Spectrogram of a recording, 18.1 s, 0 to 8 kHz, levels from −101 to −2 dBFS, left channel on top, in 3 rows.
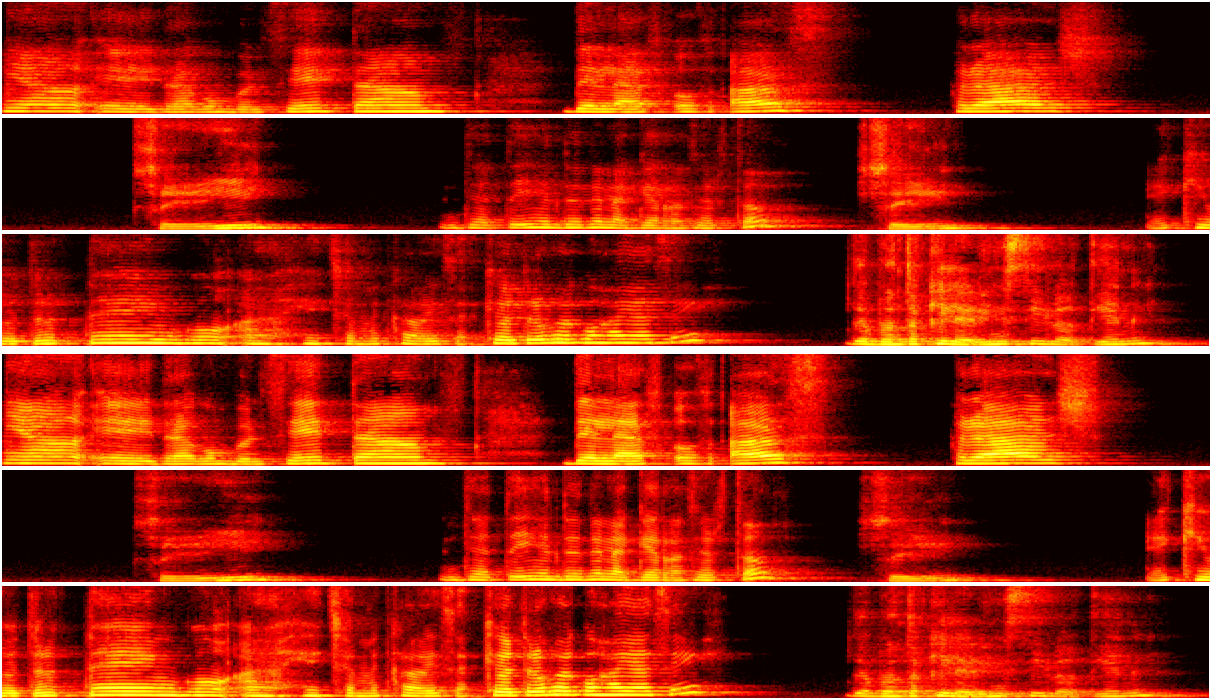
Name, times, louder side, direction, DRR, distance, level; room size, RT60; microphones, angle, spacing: voice 1, 0.0-2.2 2.8-4.1 4.8-5.5 8.2-9.9 11.8-15.6, right 3 dB, 85° right, 0.8 m, -27 dB
voice 2, 6.7-7.4 10.4-10.9 16.3-17.9, left 4 dB, 55° left, 0.9 m, -30 dB
10.5 x 6.1 x 8.7 m
head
